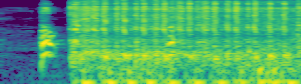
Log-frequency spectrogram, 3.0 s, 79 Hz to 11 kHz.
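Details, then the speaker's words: 2015 Yamaha WR250F, nearly new with minimal km, completely cold engine, choke on: quick blip then steady chuffing cranking pulses that don't catch, fires on the third attempt, puffs smoke while warming; hard cold starting. "like it almost wants to go. It's the second time. Third time, it fires up."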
